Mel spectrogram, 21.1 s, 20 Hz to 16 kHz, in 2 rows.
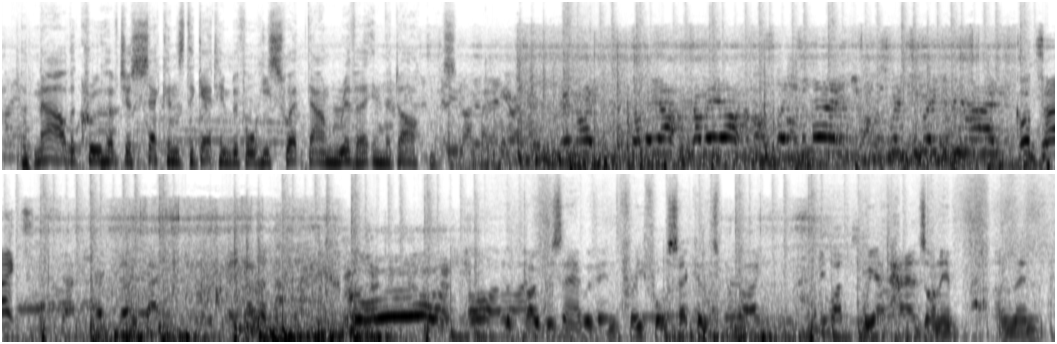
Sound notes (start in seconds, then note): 12.1 casualty groans; 12.1 water splashes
